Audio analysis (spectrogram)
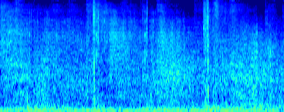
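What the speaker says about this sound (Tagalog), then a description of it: "Sunod-sunod ang pagsabog" Bombs dropped by a jet explode one after another in a movie battle scene, a dense, continuous roar of booming blasts filling the whole stretch with no pauses.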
